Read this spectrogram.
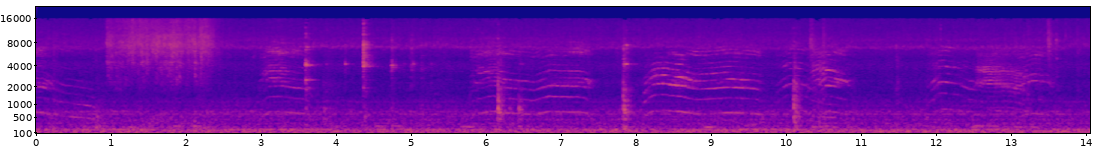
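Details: An orange tabby mixed-breed cat, Kurumi, about four, pleads for dinner with a run of clear harmonic meows, rising then falling, in quick succession, alongside sharp clicks, a brief splash of running water, and low household hum.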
